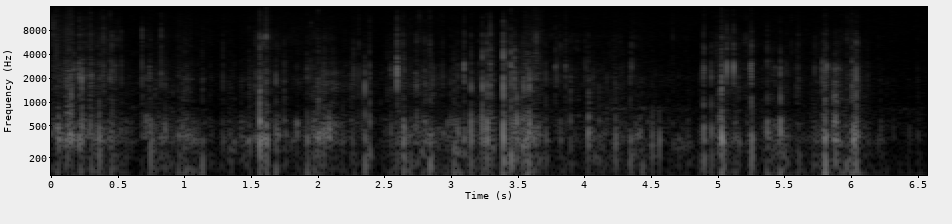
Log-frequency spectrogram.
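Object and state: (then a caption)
Leather camera case. Long nails tap and scratch across the round lens cover and stitched front of a small, empty, hollow cowhide leather camera case for an Argus C3. The result is a quiet run of dry, crinkly clicks and scuffs with a soft, low-mid leathery thud under bright scratchy edges. Each touch stops short with no ring.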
